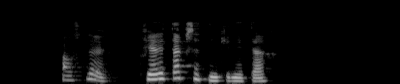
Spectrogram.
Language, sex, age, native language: Icelandic, female, 30-39, Icelandic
